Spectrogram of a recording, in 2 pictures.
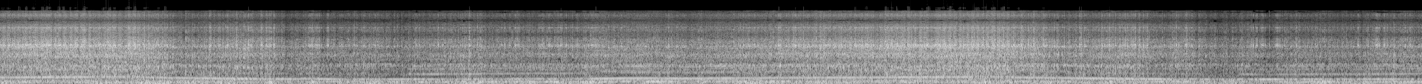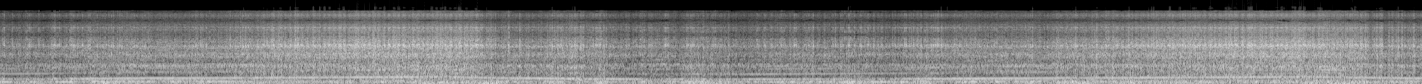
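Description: Legends car's Yamaha motorcycle-derived four-cylinder engine heard from inside the car at racing speed, its pitch climbing slowly through each straightaway and then dropping sharply as it lifts for the corners, about every eight to nine seconds. Steady wind and road noise underneath.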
